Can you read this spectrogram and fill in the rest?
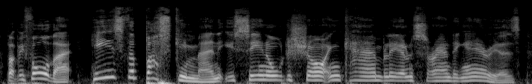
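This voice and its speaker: Male radio interviewer, very lively intonation, effusive, dry studio sound. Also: sits high, brisk, no room sound. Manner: effusive, agreeable, frequently affirming. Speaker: radio show host. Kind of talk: chatty live radio interview.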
